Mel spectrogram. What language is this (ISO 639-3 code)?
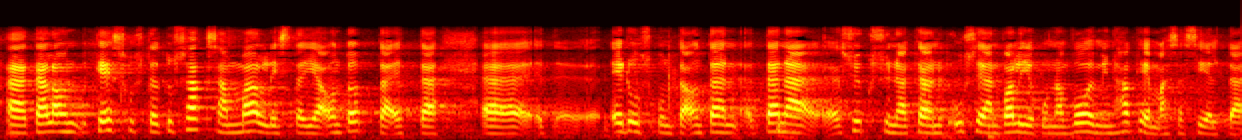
fin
